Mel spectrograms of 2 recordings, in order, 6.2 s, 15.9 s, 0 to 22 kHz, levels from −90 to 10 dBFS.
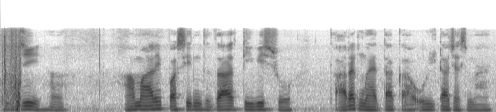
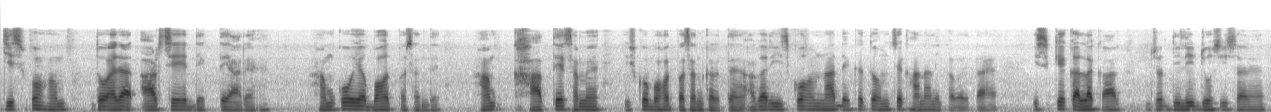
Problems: constant background noise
